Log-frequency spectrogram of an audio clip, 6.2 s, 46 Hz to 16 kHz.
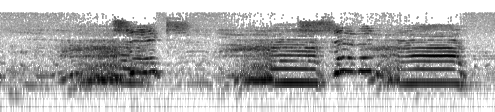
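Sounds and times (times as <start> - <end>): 
cows mooing: 0.7 - 1.7, 2.7 - 5.9.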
